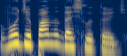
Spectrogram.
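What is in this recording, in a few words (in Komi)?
"водзӧ паныдасьлытӧдз", Komi, female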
